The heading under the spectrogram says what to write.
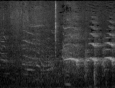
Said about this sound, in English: Outside, a squall of gulls seemed to irritate her.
